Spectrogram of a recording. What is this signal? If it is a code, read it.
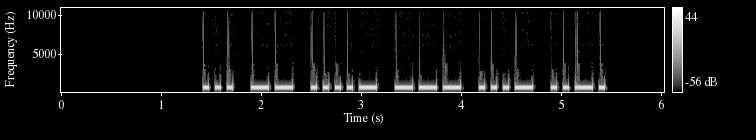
Morse code, heard as a keyed tone, about 20 wpm, 700 Hz. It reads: SM4OVF
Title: DXCC-100 Call Signs - 6 Characters - 20wpm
